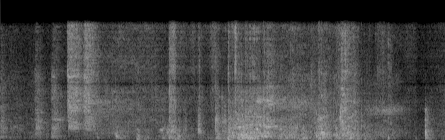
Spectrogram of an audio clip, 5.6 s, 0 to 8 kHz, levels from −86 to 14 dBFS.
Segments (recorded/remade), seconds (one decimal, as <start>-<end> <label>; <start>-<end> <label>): 0.0-0.7 recorded; 0.7-3.6 remade; 3.6-5.0 recorded; 5.0-5.6 remade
